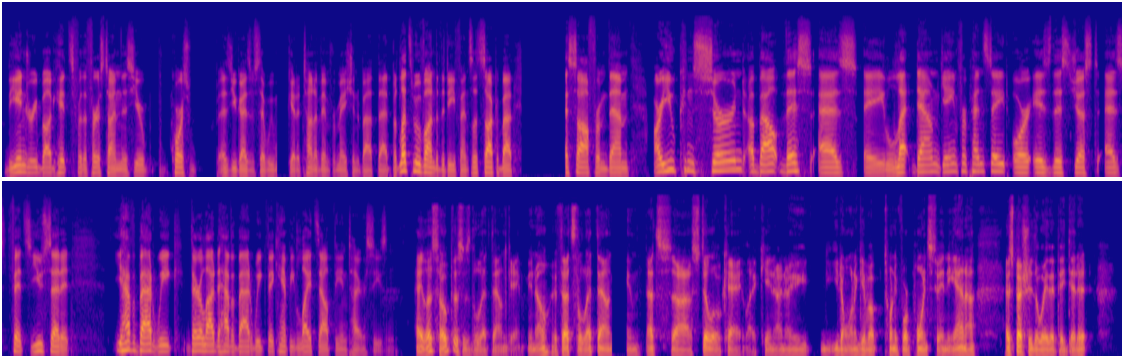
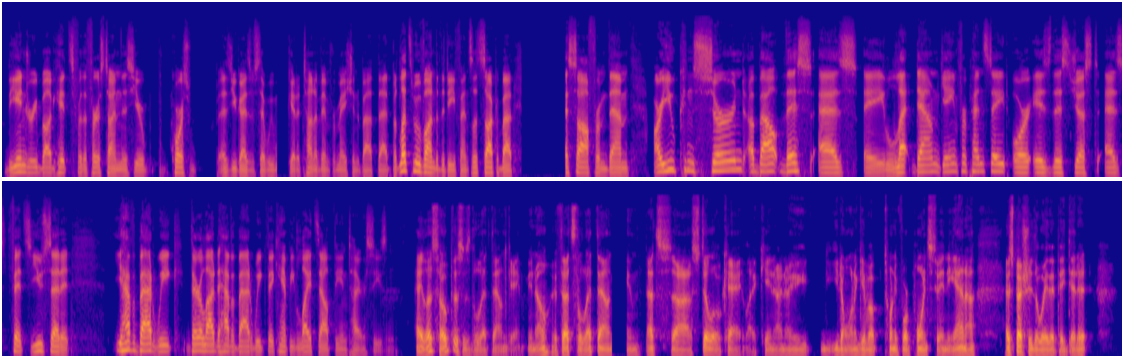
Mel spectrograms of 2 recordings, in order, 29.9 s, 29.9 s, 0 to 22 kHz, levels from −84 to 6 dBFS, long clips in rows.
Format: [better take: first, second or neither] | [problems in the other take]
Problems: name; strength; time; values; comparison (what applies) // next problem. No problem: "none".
neither | audio cutting out; at 3.5 s, at 7 s for 0.5 s and at 23 s; the same in both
